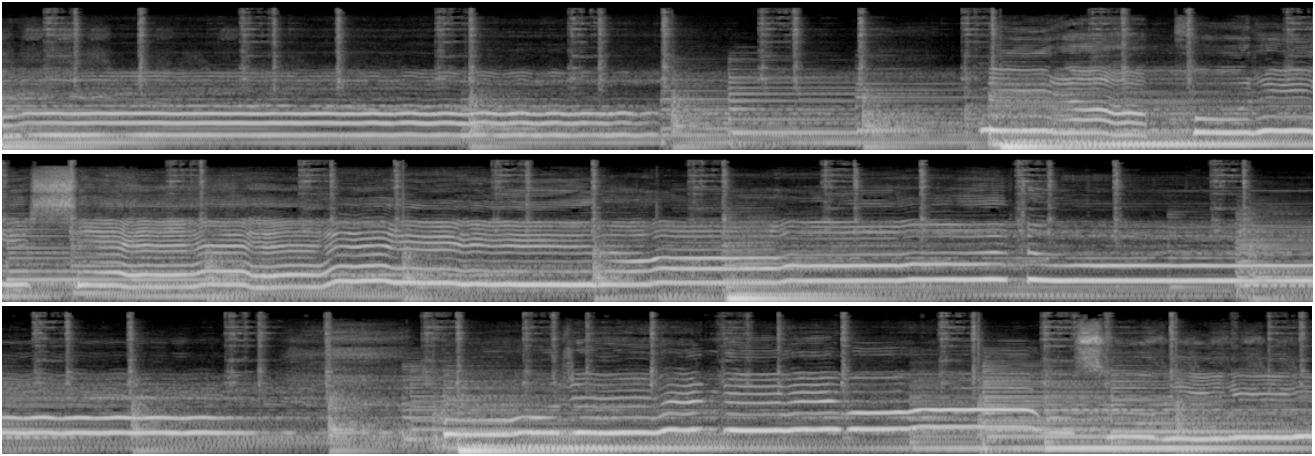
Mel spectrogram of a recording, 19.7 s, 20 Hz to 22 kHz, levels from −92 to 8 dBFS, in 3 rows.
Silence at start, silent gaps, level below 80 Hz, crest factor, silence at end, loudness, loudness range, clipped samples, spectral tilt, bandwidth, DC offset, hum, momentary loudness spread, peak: 0 s; none; -38 dBFS; 14 dB; 0 s; -16 LUFS; 4 LU; under 0.1%; -5.5 dB/octave; 19 kHz; under 0.1%; none; 10 LU; -2 dBFS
